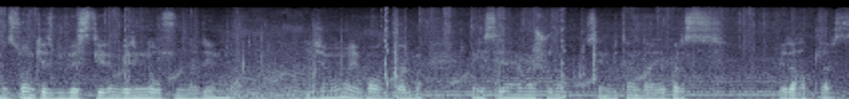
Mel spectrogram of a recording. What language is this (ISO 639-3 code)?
tur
